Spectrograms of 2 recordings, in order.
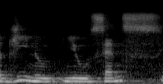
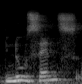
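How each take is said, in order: First: "G nu Sense" with the letter G named separately; spelled-out G. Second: "gnu Sense" with gnu said as one word. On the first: Host offers the other reading, "G nu Sense" with G spelled out. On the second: Host offers a distro name's first reading, "gnu Sense" as one word. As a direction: say "gnu Sense", gnu run together as one syllable. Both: Shown as a demonstration. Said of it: "je nachdem, wie man's aussprechen möchte".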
